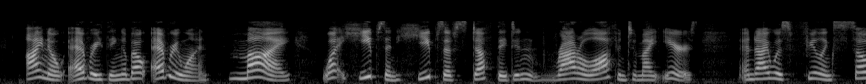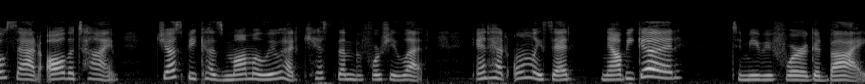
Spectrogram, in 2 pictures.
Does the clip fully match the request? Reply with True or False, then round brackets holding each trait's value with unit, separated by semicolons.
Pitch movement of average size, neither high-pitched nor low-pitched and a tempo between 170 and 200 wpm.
False (4.3 semitones; 235 Hz; 180 wpm)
